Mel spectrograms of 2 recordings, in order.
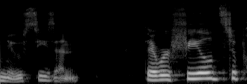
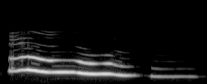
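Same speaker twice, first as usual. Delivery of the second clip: long, much higher and louder yelping "Oh"; puppy yelp; 10 dB louder than usual. Acted. Puppy raising his head to the sky, yelping loudly. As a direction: let out a big puppy howl. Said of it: "yelped out another".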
